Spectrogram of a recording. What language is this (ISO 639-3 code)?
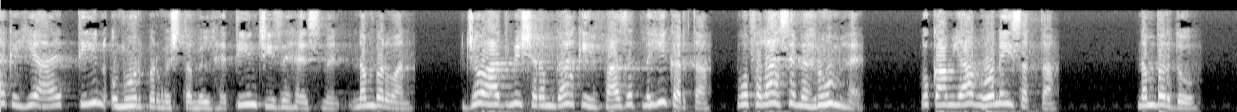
urd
